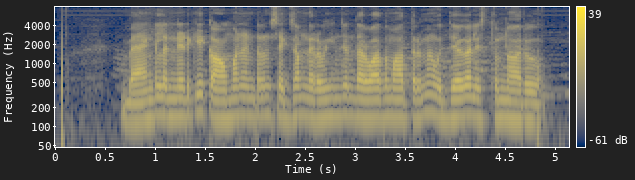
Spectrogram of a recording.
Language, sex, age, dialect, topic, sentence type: Telugu, male, 18-24, Utterandhra, banking, statement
